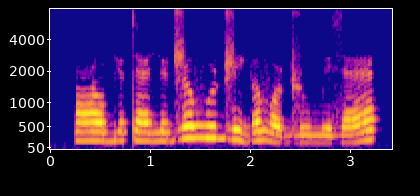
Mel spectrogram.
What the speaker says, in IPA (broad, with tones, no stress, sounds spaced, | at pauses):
ʕ ɔ˨ bʲ ʌ˨ t æ˨ n ɪ˨ ɖ͡ʐ ʌ˦ v u˦ ɖ͡ʐ ɪ˦˨ j ʌ˦ v ɔ˨ ɖ͡ʐ u˨ m ɪ˨ z æ˨˦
